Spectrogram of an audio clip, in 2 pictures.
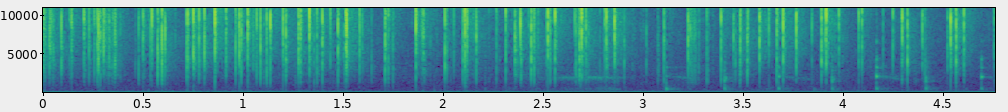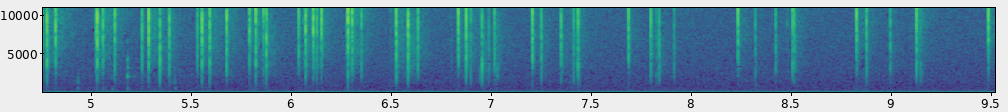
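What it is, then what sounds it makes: Acrylic nails. Long, black, glossy acrylic nails are clicked and rubbed against each other in close-up, nail tapping on nail. Rapid, bright, dry clicks come in dense bursts with soft scratchy rubbing between them. A steady low hum runs underneath throughout.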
